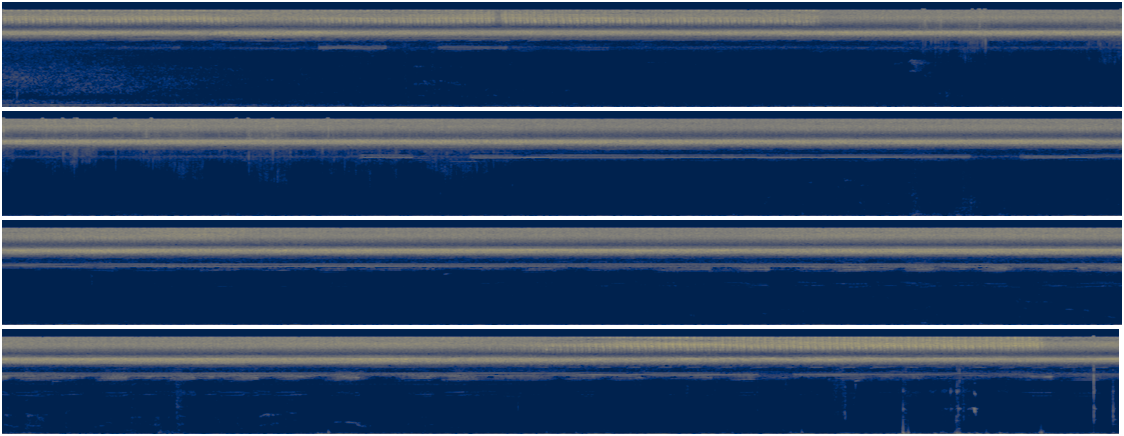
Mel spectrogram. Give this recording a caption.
Las grabe en la noche en una finca alejada de la ciudad de UIO- Ecuador.
noche, Selva, luciernagas, de, Bosque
